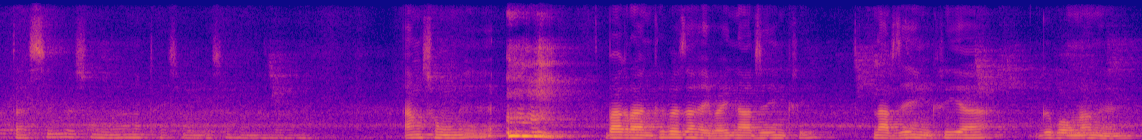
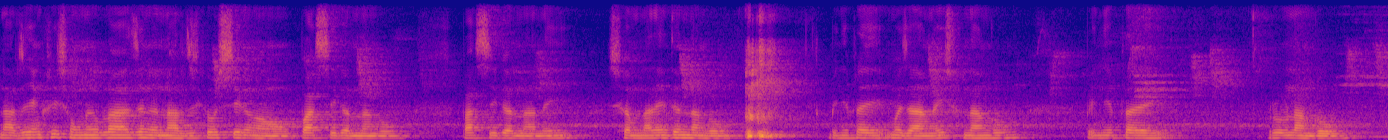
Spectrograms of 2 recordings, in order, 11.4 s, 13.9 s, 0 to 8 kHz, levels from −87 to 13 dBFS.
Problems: constant background noise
